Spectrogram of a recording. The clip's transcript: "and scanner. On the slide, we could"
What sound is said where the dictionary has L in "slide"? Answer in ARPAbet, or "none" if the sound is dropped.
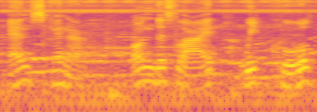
L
